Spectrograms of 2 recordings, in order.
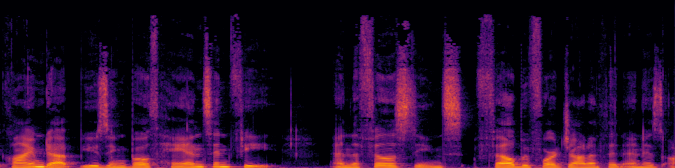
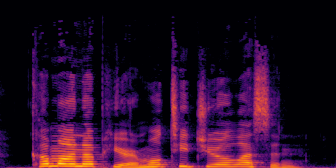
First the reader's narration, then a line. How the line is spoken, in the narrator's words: the men from the outpost shouted to Jonathan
